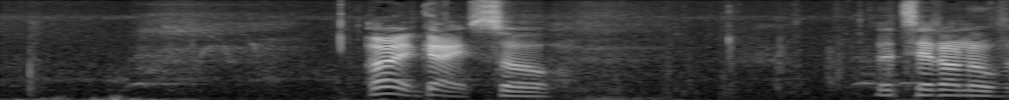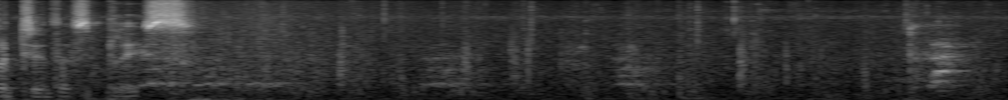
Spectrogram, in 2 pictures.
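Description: Footsteps patter quickly over dry grass and dirt.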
